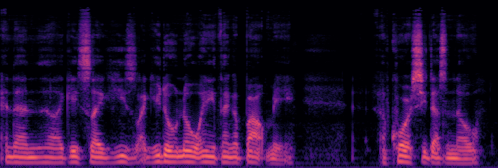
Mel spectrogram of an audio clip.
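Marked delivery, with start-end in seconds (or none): 1.5-3.0 imitated snippy manner. Retelling a film scene where Orlando gets snippy: imitating Orlando's snippy reply.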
